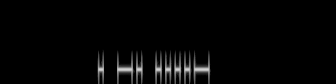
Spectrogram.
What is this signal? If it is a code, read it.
Morse code, heard as a keyed tone, about 25 wpm, 700 Hz. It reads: EN4
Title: All Cut Numbers - 3-Digit 25wpm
